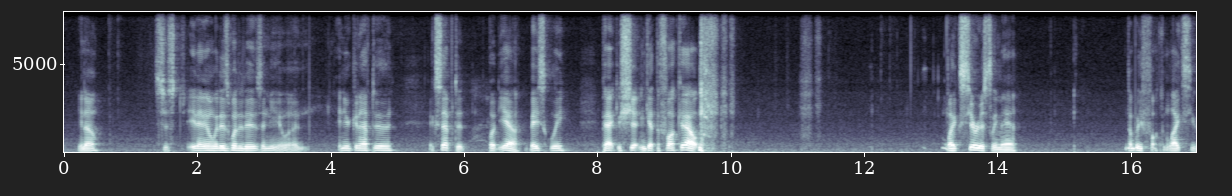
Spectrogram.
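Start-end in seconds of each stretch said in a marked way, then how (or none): 8.1-17.0 talking through own laughter. A streamer delivering his own joke on stream, laughing at his own joke. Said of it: "I'm laughing at my own joke".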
